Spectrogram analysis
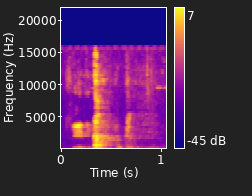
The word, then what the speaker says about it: Kuthi: We'll start with Kuthi. Did I pronounce that? I know you. Kitty. How do you spell it? How do you pronounce it? Kitty? Kitty.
